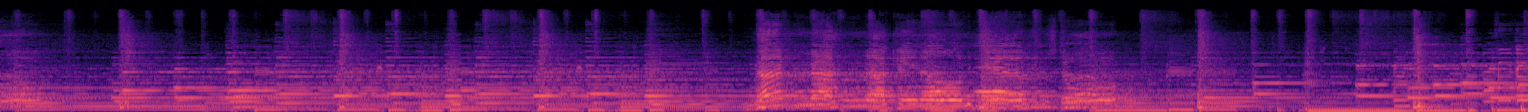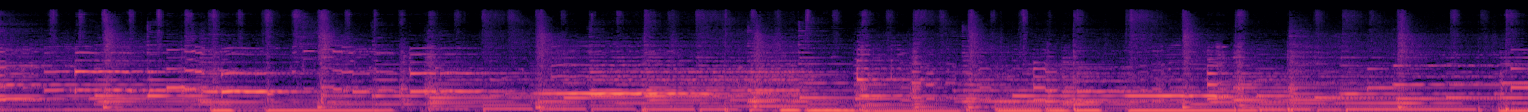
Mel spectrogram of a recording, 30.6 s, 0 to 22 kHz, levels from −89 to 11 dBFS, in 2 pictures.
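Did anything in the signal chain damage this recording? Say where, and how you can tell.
Yes. At the streaming stage, the player fetched or queued the same segment twice, a stream segment repeated. At 4.55 s a small blip marks the jump back, and the preceding 2.0 s of audio plays again until 6.55 s, stretching the programme by that amount.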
